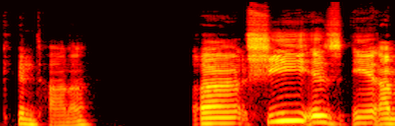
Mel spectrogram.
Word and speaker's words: Quintana: Uh, it is spelled Quintana, but because she is of Hispanic descent, I'm going to go with it's Quintana.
